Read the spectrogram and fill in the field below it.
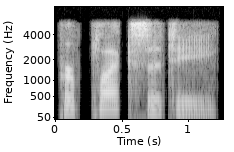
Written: perplexity

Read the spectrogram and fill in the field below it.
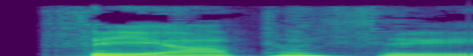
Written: theopathy

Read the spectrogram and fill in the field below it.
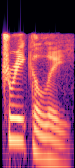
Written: treacly

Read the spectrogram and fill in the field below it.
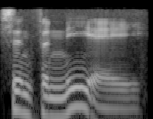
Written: sinfonie

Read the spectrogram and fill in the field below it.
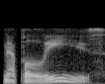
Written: Nepalese

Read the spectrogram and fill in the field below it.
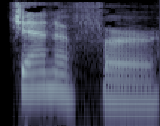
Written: jennifer

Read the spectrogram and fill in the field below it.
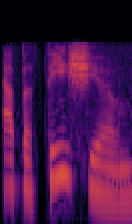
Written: apothecium

